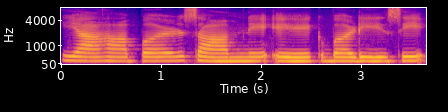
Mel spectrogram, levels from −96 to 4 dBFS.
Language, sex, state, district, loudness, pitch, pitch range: Hindi, female, Madhya Pradesh, Bhopal, -14 LUFS, 210 Hz, 205-215 Hz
